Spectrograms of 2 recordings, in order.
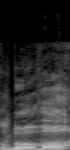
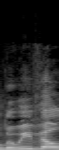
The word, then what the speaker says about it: Louisville: having done my show in Louisville it is pronounced Louisville and I really have Lear like I I was I was saying Louisville like everybody else for as long as I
